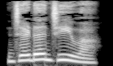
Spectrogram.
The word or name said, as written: ಜಡಜೀವ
